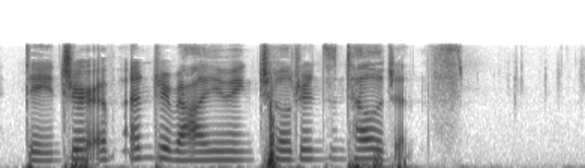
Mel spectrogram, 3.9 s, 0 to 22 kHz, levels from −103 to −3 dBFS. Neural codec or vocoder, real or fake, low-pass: none; real; 7.2 kHz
